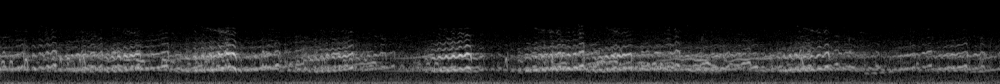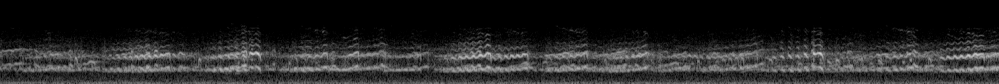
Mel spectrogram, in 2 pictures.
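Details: Extended Mountain brown frog (Rana ornativentris) chorus from the Kuma Basin, Kumamoto, Japan; many frogs produce overlapping rapid chuckling croaks without pause, intensity rising and falling in waves, a few clicks cutting through.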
